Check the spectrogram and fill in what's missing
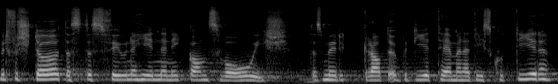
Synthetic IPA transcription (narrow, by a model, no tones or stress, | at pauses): mɪːɾfəɾʃtœːd̥ɑsd̥ɑsfɪlnəɦɪnːənɪt̚ɡ̥ɑnt͡sʋowɪʃ | d̥ɑsmɪːɾɡ̥ɾɑdʏbəɾd̥iətʰɛːmənədiskʰutiəɾə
